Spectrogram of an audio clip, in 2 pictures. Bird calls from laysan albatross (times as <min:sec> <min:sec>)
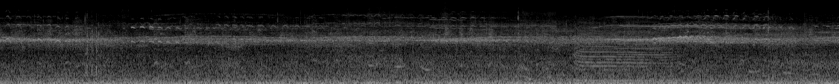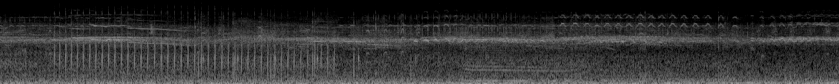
0:03.6 0:07.4, 0:08.6 0:14.8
